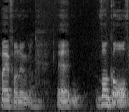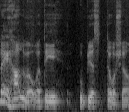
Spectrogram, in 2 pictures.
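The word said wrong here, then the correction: Újpest: om jag uttalade rätt? – Ujpest. Ja.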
